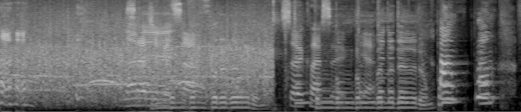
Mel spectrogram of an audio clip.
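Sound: hand clapping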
